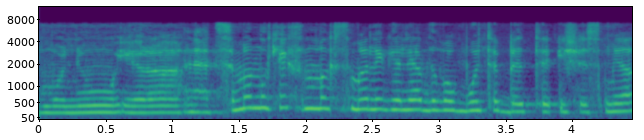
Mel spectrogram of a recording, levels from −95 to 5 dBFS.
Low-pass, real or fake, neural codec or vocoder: 7.2 kHz; fake; codec, 16 kHz, 8 kbps, FunCodec, trained on LibriTTS, 25 frames a second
